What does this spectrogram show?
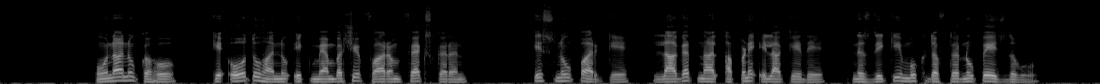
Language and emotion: Punjabi, neutral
